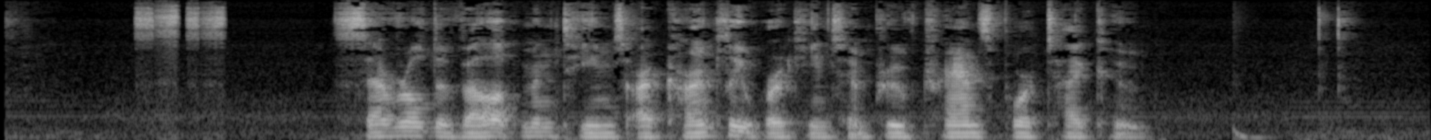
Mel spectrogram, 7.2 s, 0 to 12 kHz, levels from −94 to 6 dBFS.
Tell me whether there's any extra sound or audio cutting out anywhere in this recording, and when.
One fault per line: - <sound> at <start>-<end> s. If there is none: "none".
- laugh at 0.7-1.1 s
- thud at 6.2-6.4 s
